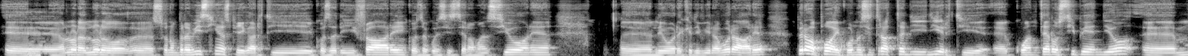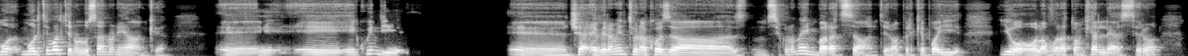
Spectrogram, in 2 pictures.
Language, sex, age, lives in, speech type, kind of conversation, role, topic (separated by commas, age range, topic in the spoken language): Italian, male, 30-34, Italy, conversation, podcast, guest, Come si parla di stipendio senza imbarazzo?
